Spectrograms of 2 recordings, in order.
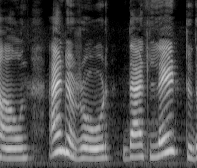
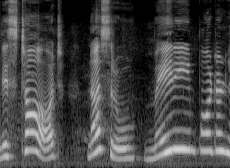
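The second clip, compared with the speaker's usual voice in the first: plain reading voice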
